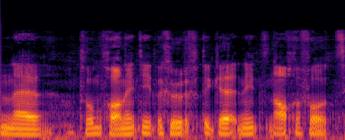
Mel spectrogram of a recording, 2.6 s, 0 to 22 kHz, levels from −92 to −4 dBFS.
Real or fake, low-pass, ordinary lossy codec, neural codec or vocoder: fake; 9.9 kHz; MP3, 64 kbps; autoencoder, 22.05 kHz, a latent of 192 numbers a frame, VITS, trained on many speakers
